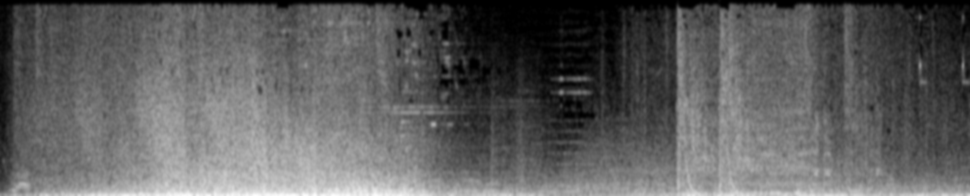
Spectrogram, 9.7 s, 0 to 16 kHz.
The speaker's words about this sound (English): We're gonna do an alpha strike. Fire everything. 2 medium lasers, 3 SRM-6s, and an LRM-5. Fire!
